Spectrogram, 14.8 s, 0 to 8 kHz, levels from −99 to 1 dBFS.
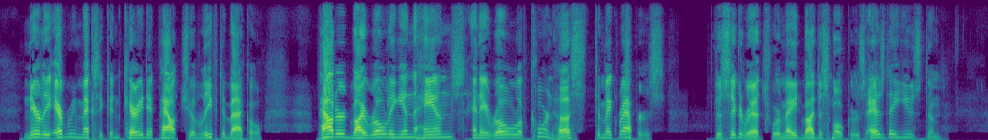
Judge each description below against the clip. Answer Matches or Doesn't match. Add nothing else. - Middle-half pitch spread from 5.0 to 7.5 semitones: Doesn't match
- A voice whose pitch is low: Doesn't match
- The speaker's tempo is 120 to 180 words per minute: Matches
